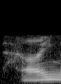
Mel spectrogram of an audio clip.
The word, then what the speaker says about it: Haim: I want to say her name is pronounced Haim.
